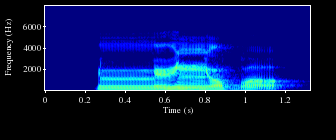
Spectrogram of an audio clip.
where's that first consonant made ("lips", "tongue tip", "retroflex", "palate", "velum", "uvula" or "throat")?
tongue tip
